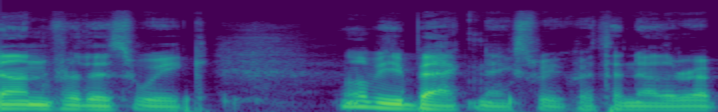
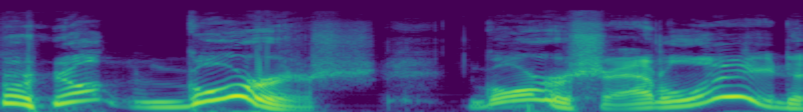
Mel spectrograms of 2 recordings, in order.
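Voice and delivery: high, loud, swooping whoop; 12 semitones higher, 9 dB louder than usual. Asked by a listener to do Goofy, the speaker performs it: Goofy voice. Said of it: "Please do Goofy".

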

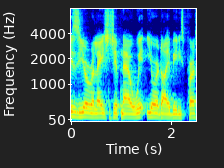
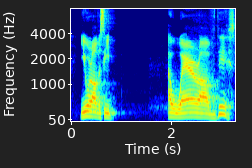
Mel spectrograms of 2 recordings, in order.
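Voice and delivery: voice cracking, breaking mid-sentence; 2 semitones higher than usual. Asking the other speaker a question, voice cracking. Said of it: "there's my voice crack again".

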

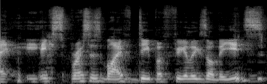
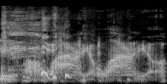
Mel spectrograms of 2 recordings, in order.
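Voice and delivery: put-on whispering. Joking about a twin whispering to someone: mock whisper. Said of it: "Your twin starts whispering to you".

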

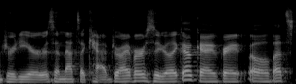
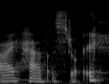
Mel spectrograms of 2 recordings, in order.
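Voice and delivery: put-on dramatic gushing tone, quieter; 6 dB quieter than usual. Retelling how a friend walked in: imitating a friend's dramatic tone. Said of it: "that kind of tone".

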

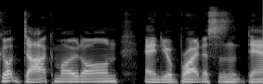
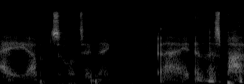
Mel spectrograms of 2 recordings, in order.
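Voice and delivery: whispered under the breath, hushed. Showing one type of whispering during a movie: whispering a question. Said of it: "two types of whispering".

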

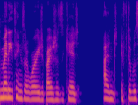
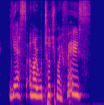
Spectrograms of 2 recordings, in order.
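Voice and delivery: voice breaking with emotion, cracking and pitched up; 6 semitones higher than usual. Describing weeks of worried sleepless nights, voice cracking with emotion. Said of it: "my voice cracked the motion there".

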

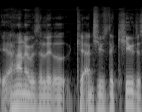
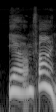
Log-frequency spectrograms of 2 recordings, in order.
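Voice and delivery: put-on high little-boy voice. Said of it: "his little voice would go".

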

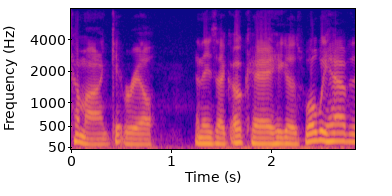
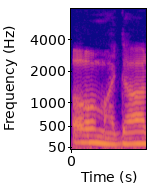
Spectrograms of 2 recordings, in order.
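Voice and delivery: put-on American accent, switched into. Retelling a reaction, imitating Heather in an American accent. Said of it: "in the American accent".

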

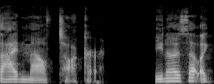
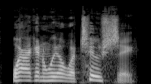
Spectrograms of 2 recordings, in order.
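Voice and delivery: put-on deep diva voice, pitched higher; 6 semitones higher, 3 dB louder than usual. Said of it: "That's my [name]".

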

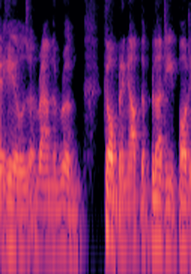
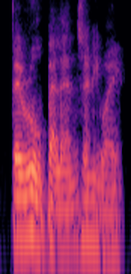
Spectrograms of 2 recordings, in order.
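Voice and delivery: plain

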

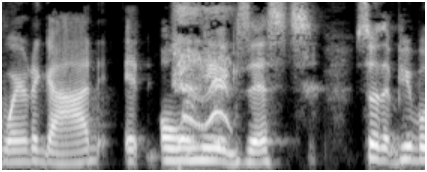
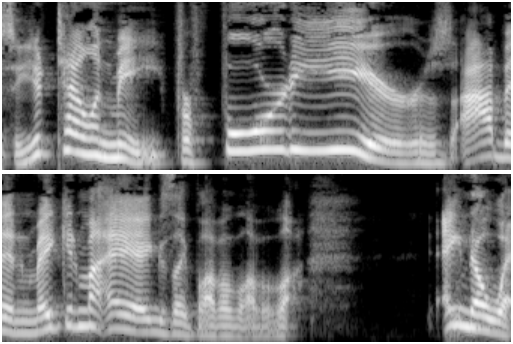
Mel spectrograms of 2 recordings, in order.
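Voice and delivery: put-on Southern accent, relaxed storytelling delivery; 3 semitones higher than usual. Describing a man's funny online videos, imitating his southern accent. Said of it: "he's got the Southern accent".

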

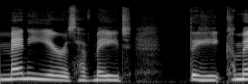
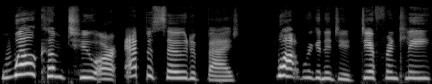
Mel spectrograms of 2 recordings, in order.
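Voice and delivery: put-on British cookery show host voice; 5 semitones higher than usual. Co-host trying out an episode intro, in a British cookery show host voice. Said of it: "you always sound like you're like a British cookery show host".

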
